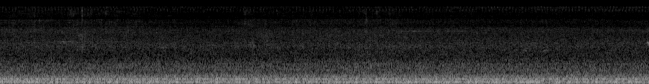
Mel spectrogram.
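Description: Road traffic: cars and a pickup truck passing one after another, with a steady low hum.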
